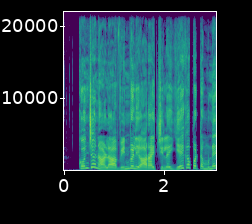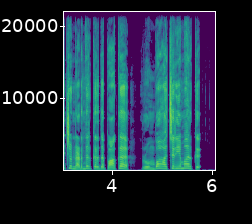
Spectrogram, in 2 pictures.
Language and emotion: Tamil, surprised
